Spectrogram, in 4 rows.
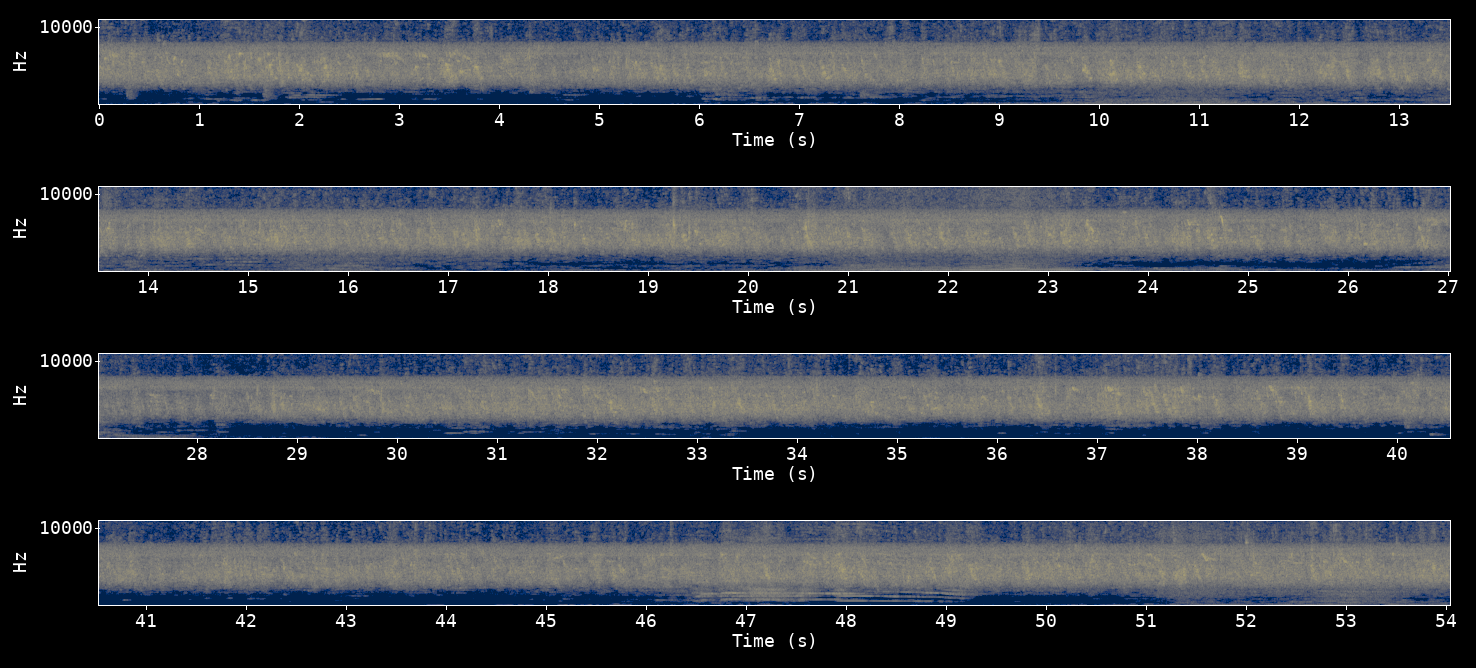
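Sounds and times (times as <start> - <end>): birds chirping: 0.0 - 54.0
rooster crowing: 46.3 - 49.4.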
